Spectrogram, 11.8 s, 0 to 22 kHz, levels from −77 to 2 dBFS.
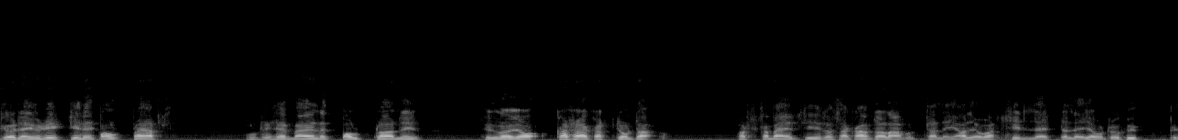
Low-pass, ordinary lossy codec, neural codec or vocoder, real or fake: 19.8 kHz; Opus, 24 kbps; none; real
